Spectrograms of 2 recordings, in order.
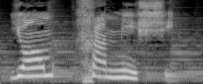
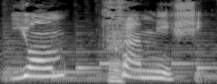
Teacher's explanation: In English, the letters CH together are pronounced ch, ch, like when we say chicken. But the Hebrew letter chet, which is the eighth letter in the alphabet, or the Hebrew alphabet, which is sometimes written CH in the English alphabet, sounds like you're clearing your throat. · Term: chet sound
